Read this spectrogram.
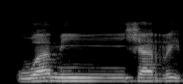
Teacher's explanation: mana gitu ketika membaca wa mi syarri akan kerasa gitu bahwa dengungnya itu bertempat di tengah lidah nempel ke tengah langit-langit atas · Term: ikhfa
